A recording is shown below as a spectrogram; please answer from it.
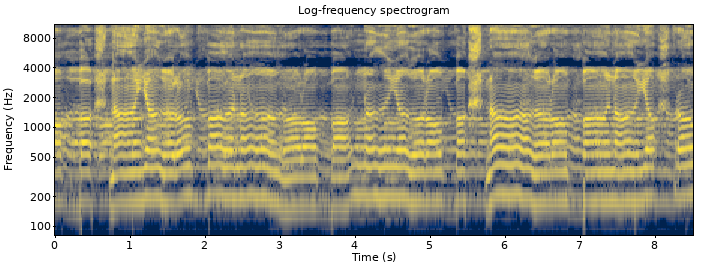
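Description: A man sings a Bengali devotional song (a naat) into a microphone: long drawn-out sung phrases with short breaks between them.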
